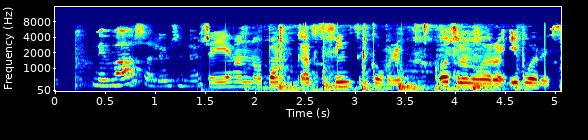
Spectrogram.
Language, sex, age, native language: Icelandic, male, 11, Icelandic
